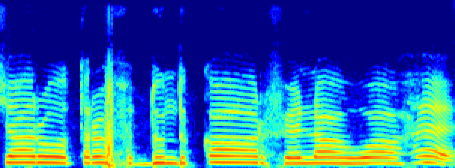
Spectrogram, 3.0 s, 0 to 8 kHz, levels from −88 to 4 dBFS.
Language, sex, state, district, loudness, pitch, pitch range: Hindi, male, Rajasthan, Bikaner, -17 LUFS, 275 Hz, 260-290 Hz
